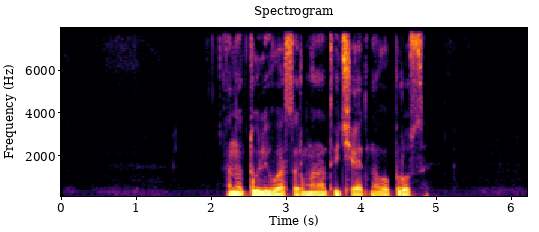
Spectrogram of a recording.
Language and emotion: Russian, neutral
